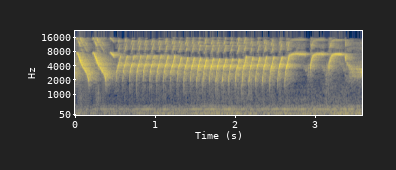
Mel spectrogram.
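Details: Canary in fast, tight 'speed' song used to teach young canaries: two falling whistles open a rapid rhythmic trill, closing with a few rising-falling slurred notes over a soft hum.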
